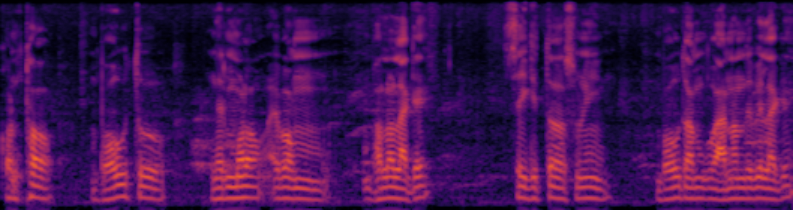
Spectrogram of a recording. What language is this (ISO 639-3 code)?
ori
